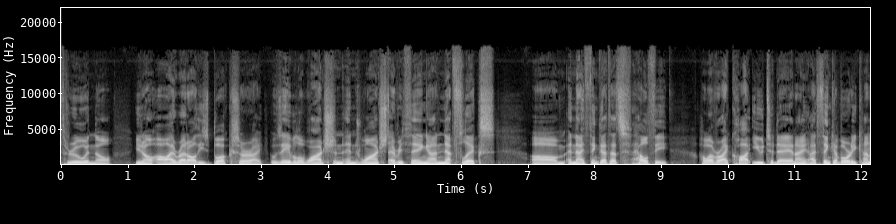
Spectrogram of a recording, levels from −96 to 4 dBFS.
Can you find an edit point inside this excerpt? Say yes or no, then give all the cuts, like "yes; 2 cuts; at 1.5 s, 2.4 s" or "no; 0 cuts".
yes; 3 cuts; at 3.1 s, 4.4 s, 4.9 s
